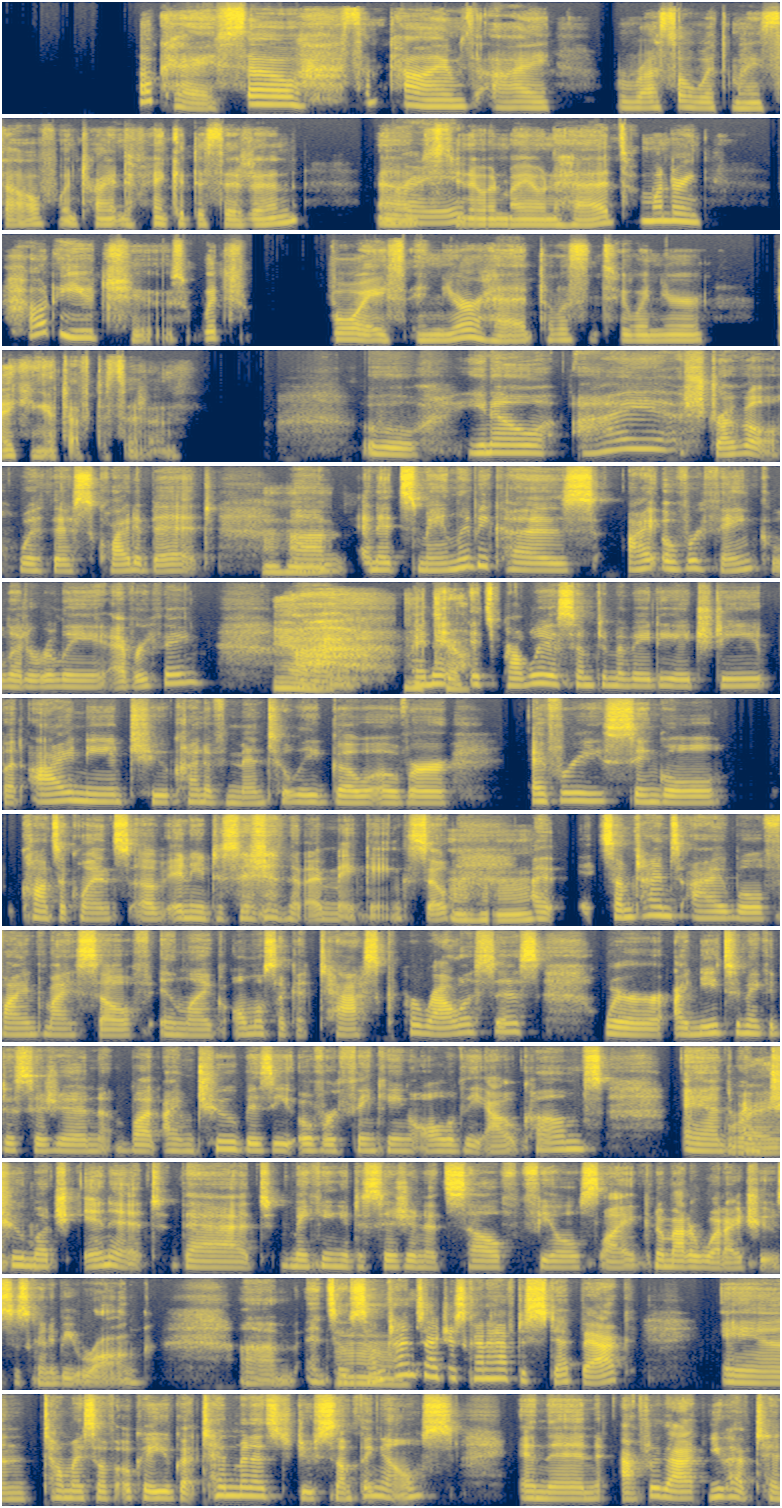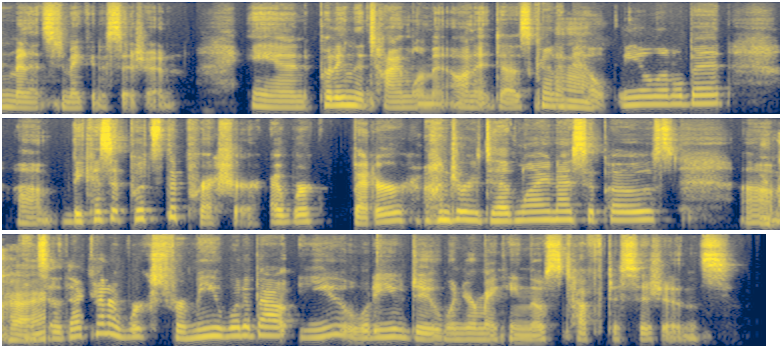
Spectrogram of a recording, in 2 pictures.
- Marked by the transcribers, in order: sigh; laughing while speaking: "to make"; exhale; laughing while speaking: "decision"; laughing while speaking: "under"
- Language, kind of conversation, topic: English, unstructured, Which voice in my head should I trust for a tough decision?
